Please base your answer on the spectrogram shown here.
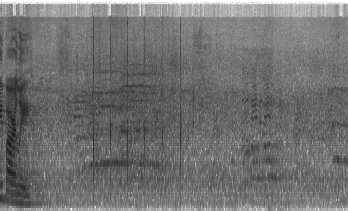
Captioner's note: crowd cheering; crowd clapping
